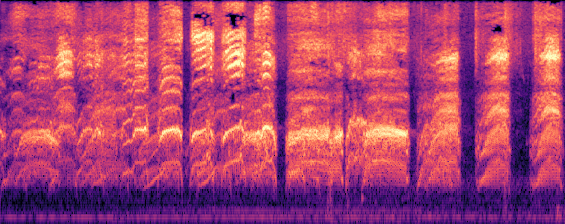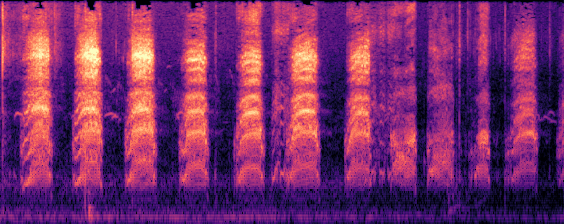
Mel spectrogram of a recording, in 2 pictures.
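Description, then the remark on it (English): Raucous, harsh squawking calls of black-headed gulls repeat rapidly and loudly, overlapping at first like a noisy flock, then settling into a steady run of short, grating cries. “I can't hear a black-headed gull without thinking of Watership Down and the squawks that those cartoon gulls made throughout the film”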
